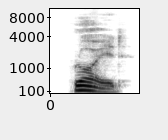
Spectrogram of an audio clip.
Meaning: 1. Clipping of steroid Steroids, especially those used illegally for performance enhancement 2. Clipping of hemorrhoid Hemorrhoids 3. Clipping of android
- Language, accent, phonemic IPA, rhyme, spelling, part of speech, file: English, Australia, /ɹɔɪd/, -ɔɪd, roid, noun, En-au-roid.ogg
